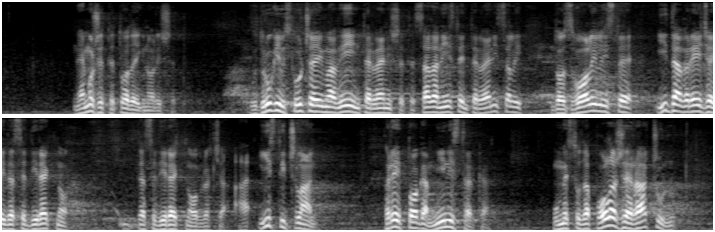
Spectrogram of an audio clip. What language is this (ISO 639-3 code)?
srp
